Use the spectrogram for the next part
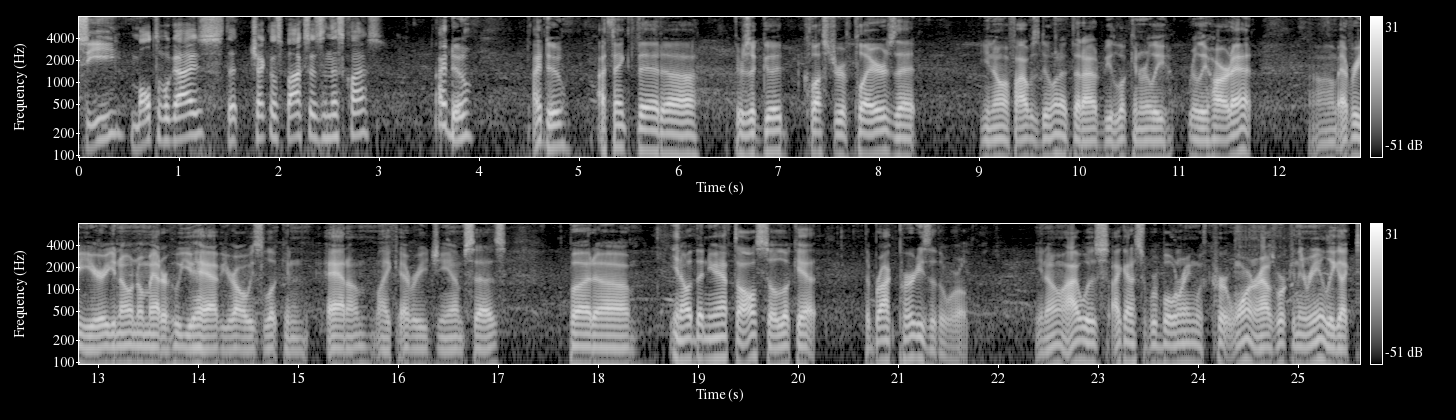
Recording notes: joins the guys live at the Combine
